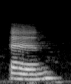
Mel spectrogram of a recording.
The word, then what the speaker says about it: knife: The spelling of the word right is WRITE, and the spelling of the word knife is KNIFE, but their pronunciation is right and knife.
